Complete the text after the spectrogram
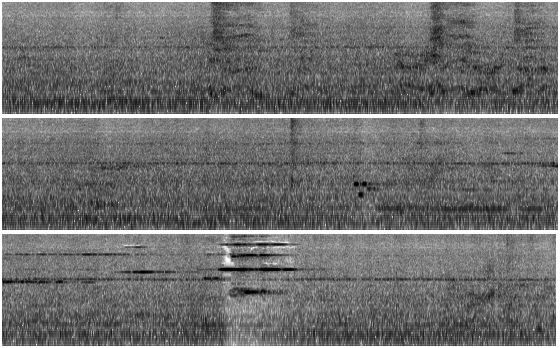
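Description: A diesel-electric multiple unit engine drones as the train pulls slowly into the platform.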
